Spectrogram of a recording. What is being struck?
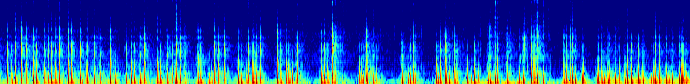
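Round cork lid.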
